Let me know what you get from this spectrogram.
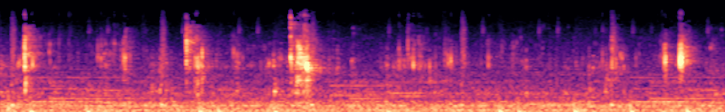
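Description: Close-up wet chewing and lip smacking on sauce-drenched crunchy fried chicken, a run of short sharp smacks, the loudest about three seconds in and near the end.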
